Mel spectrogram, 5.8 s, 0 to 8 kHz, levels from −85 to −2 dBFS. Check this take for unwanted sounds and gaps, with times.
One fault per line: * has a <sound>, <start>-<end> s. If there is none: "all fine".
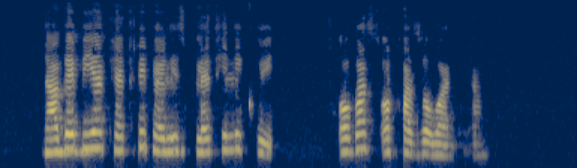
all fine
